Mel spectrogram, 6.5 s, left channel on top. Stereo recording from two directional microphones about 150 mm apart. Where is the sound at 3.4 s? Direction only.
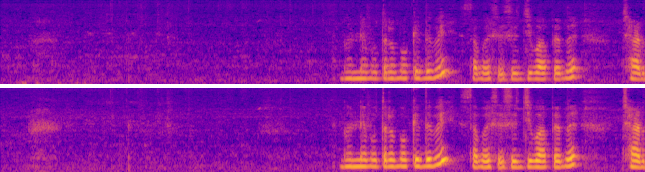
70° right (ahead or behind).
